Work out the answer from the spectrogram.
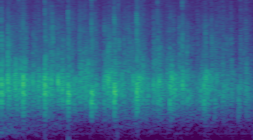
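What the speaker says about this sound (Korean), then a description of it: "네, 다시 한번 큰 박수 부탁드리겠습니다." A crowd applauding steadily, dense overlapping claps at moderate volume throughout, with no voices over it.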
